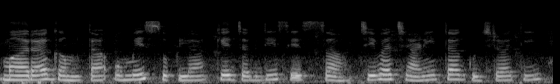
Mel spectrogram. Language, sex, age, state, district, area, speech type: Gujarati, female, 30-45, Gujarat, Kheda, rural, spontaneous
